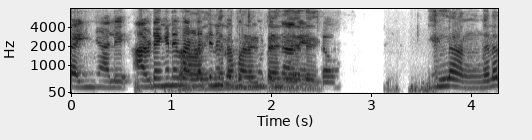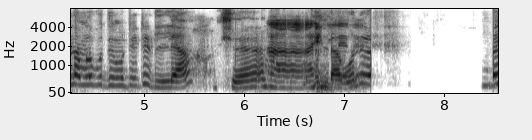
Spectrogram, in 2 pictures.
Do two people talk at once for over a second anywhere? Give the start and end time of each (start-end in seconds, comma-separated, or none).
1.1-2.4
